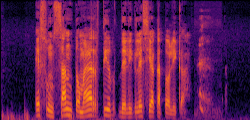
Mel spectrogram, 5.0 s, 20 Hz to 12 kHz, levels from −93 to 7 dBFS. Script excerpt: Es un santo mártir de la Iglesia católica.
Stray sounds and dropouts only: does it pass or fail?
fail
